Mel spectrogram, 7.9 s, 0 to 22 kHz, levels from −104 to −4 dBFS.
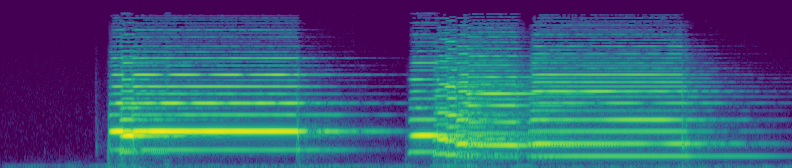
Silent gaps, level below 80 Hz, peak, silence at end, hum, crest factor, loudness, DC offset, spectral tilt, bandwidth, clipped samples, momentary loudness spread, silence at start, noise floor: none; -60 dBFS; -2 dBFS; 0.85 s; none; 14 dB; -14 LUFS; under 0.1%; 0 dB/octave; 12.5 kHz; under 0.1%; 15 LU; 1.1 s; -68 dBFS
